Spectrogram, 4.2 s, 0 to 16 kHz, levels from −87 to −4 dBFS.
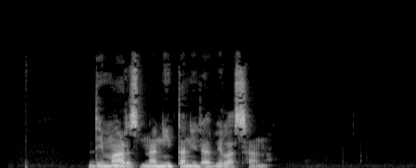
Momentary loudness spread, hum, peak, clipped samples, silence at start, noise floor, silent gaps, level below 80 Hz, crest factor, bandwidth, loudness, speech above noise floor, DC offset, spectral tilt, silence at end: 12 LU; none; -6 dBFS; under 0.1%; 0.9 s; -75 dBFS; none; -68 dBFS; 22 dB; 11.5 kHz; -25 LUFS; 49 dB; under 0.1%; -4 dB/octave; 1.5 s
